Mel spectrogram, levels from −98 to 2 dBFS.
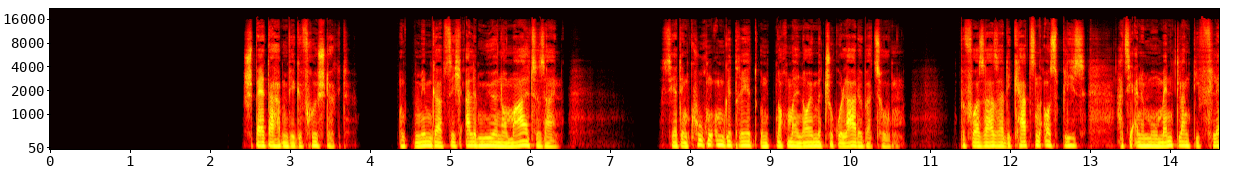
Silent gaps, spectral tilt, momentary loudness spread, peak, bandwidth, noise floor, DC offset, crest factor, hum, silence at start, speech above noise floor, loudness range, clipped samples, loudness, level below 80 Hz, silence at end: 3.88-4.35 s, 7.31-7.60 s; -4.5 dB/octave; 11 LU; -2 dBFS; 16 kHz; -71 dBFS; under 0.1%; 22 dB; none; 2.45 s; 49 dB; 3 LU; under 0.1%; -22 LUFS; -46 dBFS; 0 s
